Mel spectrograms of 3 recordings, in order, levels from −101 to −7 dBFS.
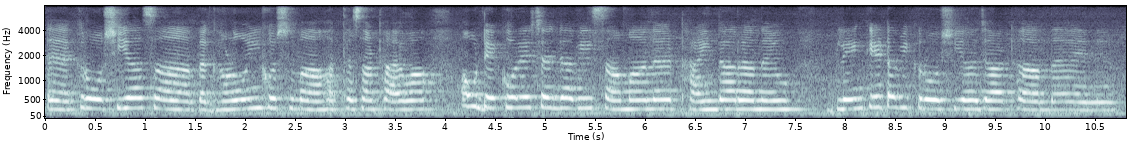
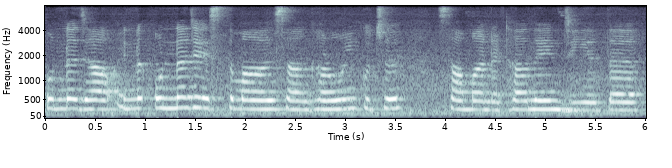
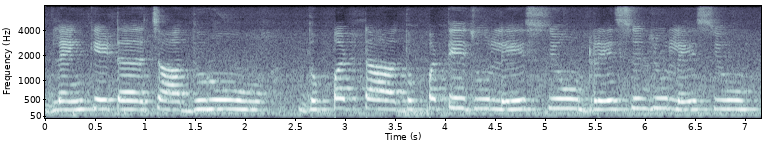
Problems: constant background noise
